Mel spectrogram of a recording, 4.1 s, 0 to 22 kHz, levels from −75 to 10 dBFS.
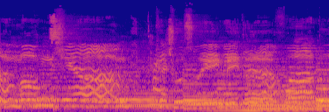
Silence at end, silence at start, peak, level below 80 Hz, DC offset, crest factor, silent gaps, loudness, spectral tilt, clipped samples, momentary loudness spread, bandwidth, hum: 0 s; 0 s; 0 dBFS; -30 dBFS; under 0.1%; 14 dB; none; -14 LUFS; -5 dB/octave; under 0.1%; 4 LU; 17 kHz; none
